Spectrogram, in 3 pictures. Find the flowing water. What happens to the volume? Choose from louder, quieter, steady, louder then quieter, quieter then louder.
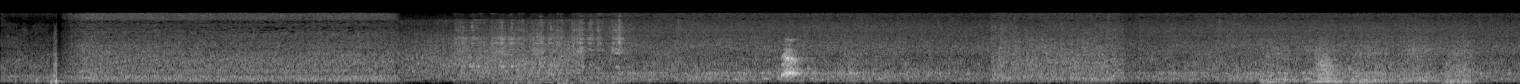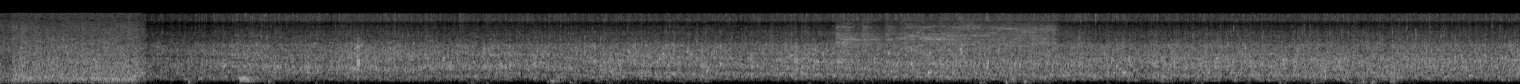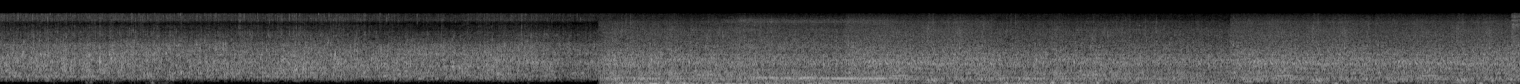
steady.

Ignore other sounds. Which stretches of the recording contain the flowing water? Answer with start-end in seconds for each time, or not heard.
0.0-45.5.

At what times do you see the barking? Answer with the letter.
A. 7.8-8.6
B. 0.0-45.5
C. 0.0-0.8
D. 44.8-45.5
A.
